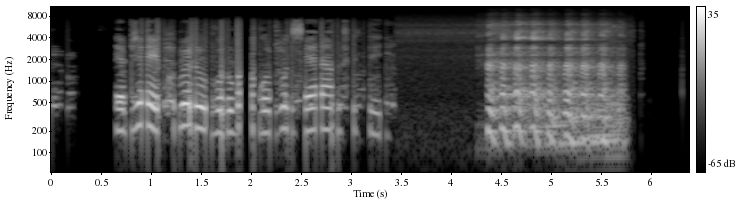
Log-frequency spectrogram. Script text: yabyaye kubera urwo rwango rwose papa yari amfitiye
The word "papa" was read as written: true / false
false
